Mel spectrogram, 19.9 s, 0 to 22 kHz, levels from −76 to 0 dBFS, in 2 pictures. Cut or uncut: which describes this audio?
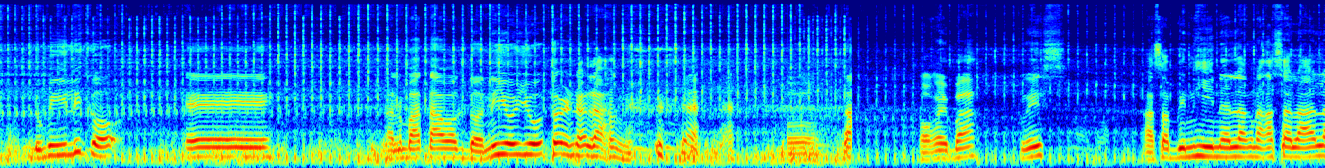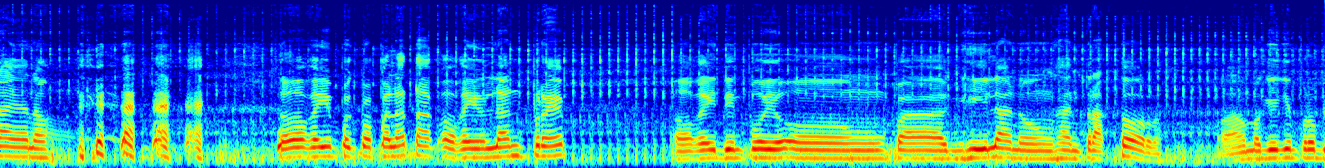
cut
